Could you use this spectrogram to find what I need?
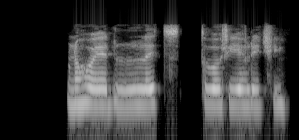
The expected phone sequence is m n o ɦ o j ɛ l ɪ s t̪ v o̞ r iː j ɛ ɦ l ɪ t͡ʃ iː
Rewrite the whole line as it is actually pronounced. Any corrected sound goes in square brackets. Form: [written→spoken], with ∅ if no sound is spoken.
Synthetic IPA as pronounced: m n o ɦ o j ɛ l ɪ [s→t͡s] t̪ v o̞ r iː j ɛ ɦ l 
